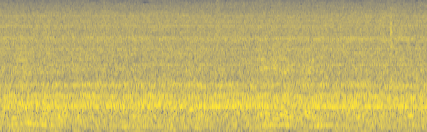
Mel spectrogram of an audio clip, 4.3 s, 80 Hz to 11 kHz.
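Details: Steady loud rushing airflow without breaks from a smoke evacuator during fractional CO2 laser resurfacing of the face.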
